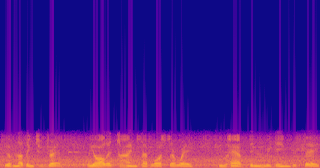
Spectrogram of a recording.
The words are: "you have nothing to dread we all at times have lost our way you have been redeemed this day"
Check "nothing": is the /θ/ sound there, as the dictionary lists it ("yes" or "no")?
yes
